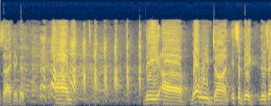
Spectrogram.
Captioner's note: people laughing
